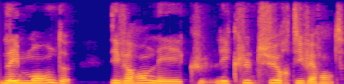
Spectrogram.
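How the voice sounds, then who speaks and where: Dry and close with no echo, a woman with a Chinese accent speaks at a fairly slow pace in a flat, monotone way, her tone dark and mellow. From Taiwan. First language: Mandarin (speaking French). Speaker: actress and singer. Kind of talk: interview. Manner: halting with many hesitations.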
